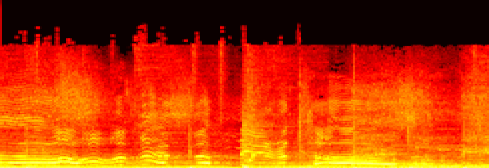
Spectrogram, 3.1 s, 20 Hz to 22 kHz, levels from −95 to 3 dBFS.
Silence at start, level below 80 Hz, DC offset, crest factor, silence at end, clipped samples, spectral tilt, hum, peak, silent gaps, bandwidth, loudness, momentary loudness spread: 0 s; -24 dBFS; under 0.1%; 12 dB; 0 s; under 0.1%; -5.5 dB/octave; none; -2 dBFS; none; 17 kHz; -14 LUFS; 4 LU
